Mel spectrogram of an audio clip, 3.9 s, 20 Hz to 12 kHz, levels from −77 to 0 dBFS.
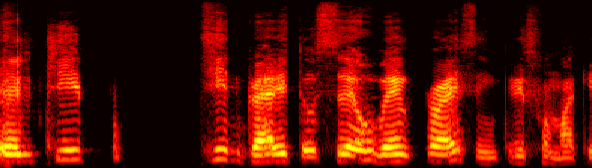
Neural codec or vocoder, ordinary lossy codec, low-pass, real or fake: codec, 24 kHz, 0.9 kbps, WavTokenizer, medium music audio release; none; none; fake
